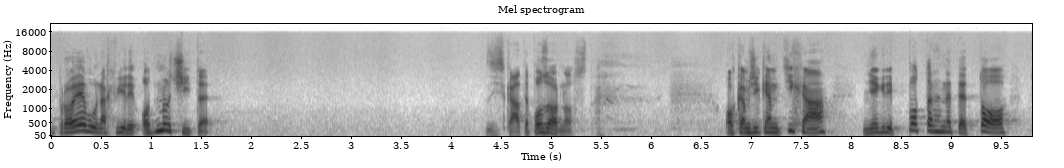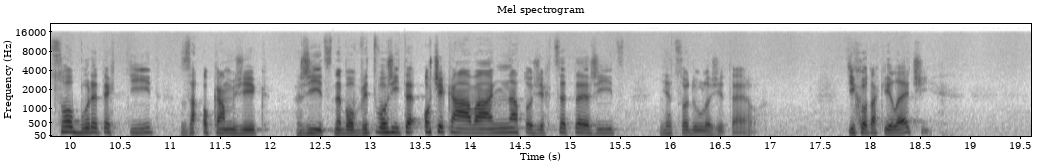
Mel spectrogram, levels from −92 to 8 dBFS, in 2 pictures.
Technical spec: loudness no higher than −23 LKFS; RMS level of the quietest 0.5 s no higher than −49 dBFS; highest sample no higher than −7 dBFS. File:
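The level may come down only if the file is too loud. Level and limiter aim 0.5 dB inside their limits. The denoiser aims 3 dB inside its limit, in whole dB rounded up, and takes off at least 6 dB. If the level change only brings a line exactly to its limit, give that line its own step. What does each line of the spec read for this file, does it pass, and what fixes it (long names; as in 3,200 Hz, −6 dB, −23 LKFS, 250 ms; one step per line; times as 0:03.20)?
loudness −18.0 LKFS: out of spec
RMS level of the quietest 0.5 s −48 dBFS: out of spec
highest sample −1.5 dBFS: out of spec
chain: level −5.5 dB
brickwall limiter −7.5 dBFS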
